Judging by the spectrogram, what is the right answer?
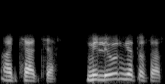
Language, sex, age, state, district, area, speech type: Marathi, male, 18-30, Maharashtra, Washim, rural, conversation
